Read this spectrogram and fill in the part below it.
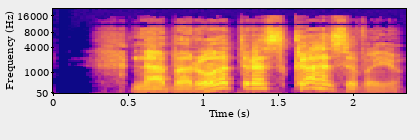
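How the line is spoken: Laughing. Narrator (Russian): рассмеялся Андрей

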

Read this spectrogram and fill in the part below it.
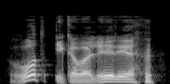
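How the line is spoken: Snorting smirk. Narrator (Russian): хмыкнул Ренат

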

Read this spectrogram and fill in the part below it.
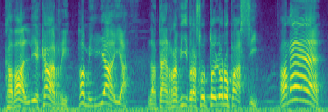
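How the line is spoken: Thundering, valley-filling voice. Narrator (Italian): La sua voce tuonò per tutta la valle

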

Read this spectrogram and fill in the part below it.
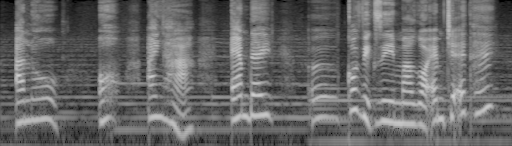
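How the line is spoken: Feigned innocent question. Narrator (Vietnamese): giả vờ ngây thơ hỏi

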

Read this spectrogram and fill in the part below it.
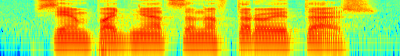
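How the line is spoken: Loud command. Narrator (Russian): Громко скомандовал он

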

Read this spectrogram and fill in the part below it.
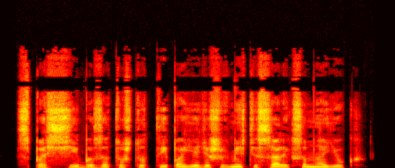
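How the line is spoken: Said quietly. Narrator (Russian): тихо проговорила Нана

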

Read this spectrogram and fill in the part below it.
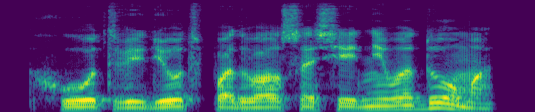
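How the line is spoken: Plain. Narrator (Russian): сказал я

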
